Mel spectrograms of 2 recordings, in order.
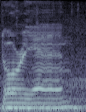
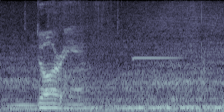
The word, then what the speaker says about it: Dorian: evening before hurricane Noren I believe this how they pronounce it durian durian category 1 or 2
